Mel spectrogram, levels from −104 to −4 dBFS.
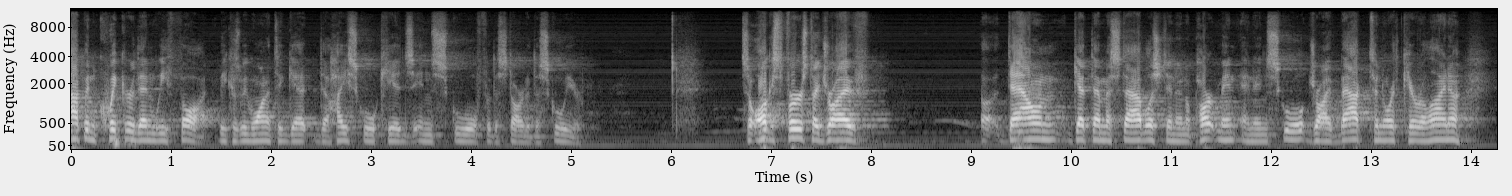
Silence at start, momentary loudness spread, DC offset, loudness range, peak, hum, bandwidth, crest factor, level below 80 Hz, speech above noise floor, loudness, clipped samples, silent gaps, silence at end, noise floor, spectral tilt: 0 s; 16 LU; under 0.1%; 11 LU; -12 dBFS; none; 11.5 kHz; 18 dB; -66 dBFS; 40 dB; -28 LUFS; under 0.1%; none; 0.2 s; -67 dBFS; -4 dB/octave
